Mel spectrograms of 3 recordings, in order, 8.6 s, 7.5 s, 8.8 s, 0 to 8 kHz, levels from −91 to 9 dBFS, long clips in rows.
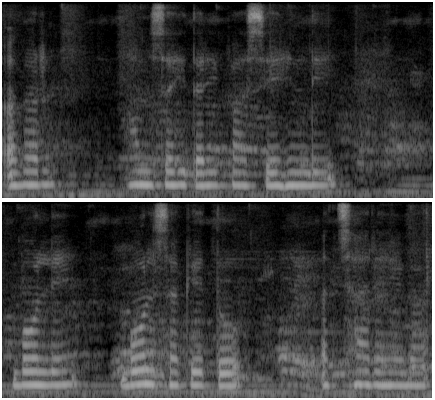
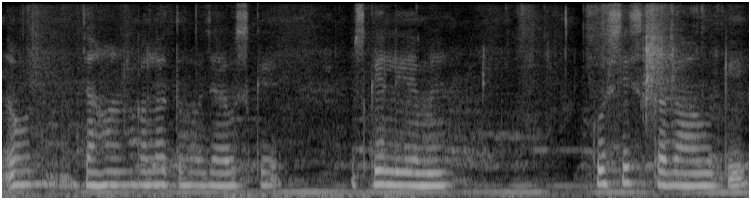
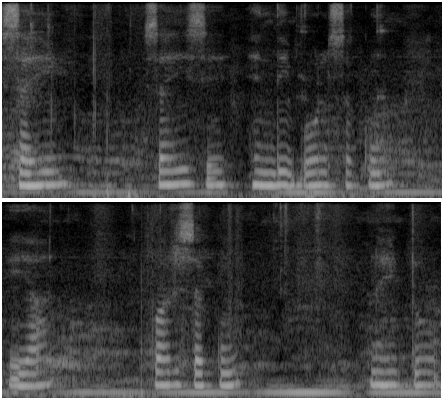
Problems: constant background noise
